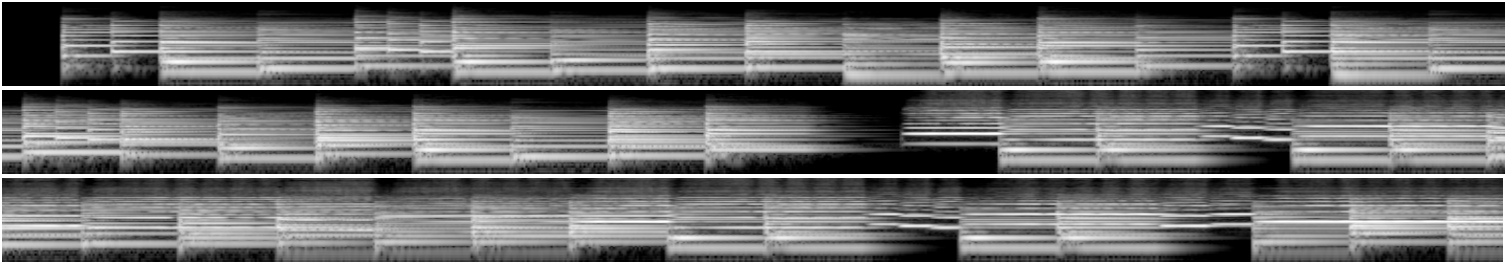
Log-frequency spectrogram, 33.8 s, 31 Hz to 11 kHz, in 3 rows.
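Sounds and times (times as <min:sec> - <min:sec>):
piano: 0:00.4 - 0:33.8
soprano recorder: 0:18.0 - 0:33.8.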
